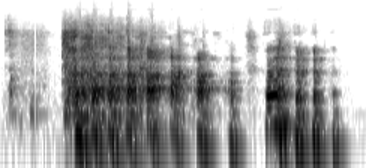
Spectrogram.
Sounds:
Laughter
